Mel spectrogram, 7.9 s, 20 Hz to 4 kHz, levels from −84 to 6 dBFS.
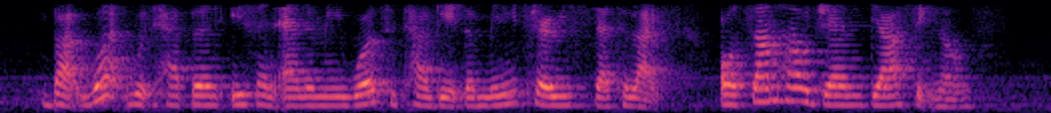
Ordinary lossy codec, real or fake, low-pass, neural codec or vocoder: MP3, 24 kbps; real; 3.6 kHz; none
